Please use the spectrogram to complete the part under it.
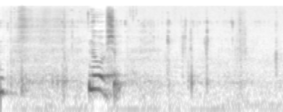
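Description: A young woman chews food with soft mouth sounds.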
